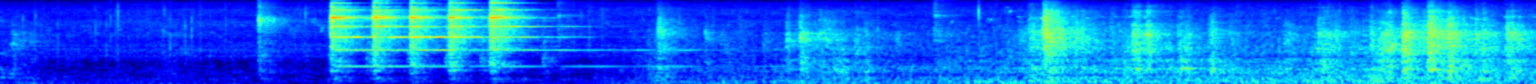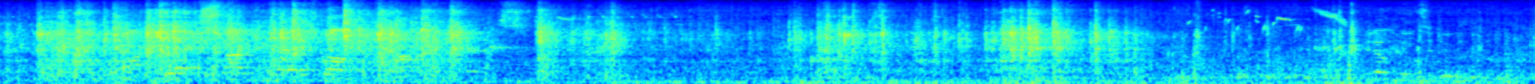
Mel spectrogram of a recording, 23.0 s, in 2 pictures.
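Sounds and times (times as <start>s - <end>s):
train wheels clattering: 2.4s - 23.0s
bell ringing: 2.5s - 6.0s.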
